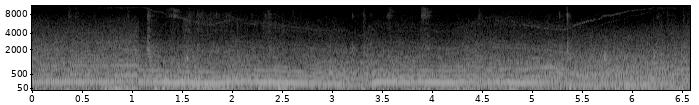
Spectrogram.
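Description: KTM X-Bow race car engine lapping Silverstone in the video game Assetto Corsa, a loud steady droning whine that rises and drops with gear changes, heard from the cockpit without talk.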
